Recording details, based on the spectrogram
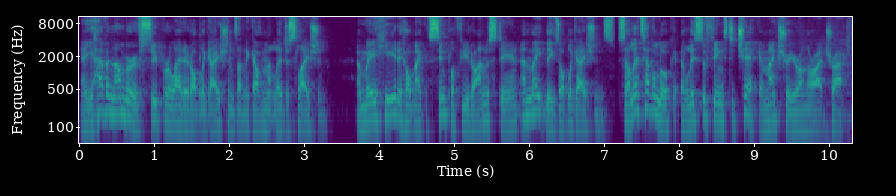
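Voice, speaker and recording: A man with an Australian accent presenting a scripted informational update in a clear, orderly, explanatory way. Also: medium pitch, expressive, quick pace, darkish tone. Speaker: presenter of a company newsreel.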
